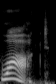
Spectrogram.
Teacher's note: First we have the t sound. This happens after unvoiced sounds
